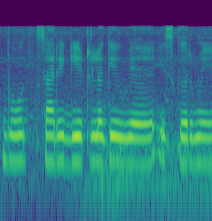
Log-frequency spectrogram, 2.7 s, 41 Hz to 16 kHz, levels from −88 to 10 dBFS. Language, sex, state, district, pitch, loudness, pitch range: Hindi, female, Uttar Pradesh, Shamli, 200 Hz, -13 LUFS, 195-205 Hz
